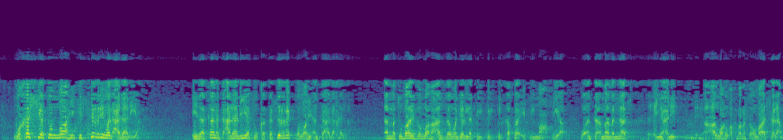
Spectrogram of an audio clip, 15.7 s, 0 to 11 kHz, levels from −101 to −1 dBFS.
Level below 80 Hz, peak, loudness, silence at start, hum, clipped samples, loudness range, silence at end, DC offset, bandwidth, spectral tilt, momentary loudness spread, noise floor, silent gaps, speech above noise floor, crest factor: -54 dBFS; -2 dBFS; -21 LUFS; 0 s; none; under 0.1%; 6 LU; 0 s; under 0.1%; 7 kHz; -8 dB/octave; 13 LU; -51 dBFS; none; 29 dB; 20 dB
